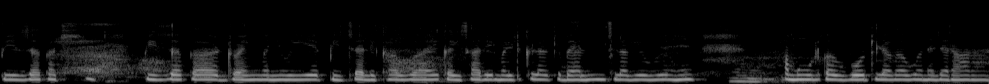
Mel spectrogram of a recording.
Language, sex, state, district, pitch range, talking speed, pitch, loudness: Hindi, female, Bihar, Darbhanga, 210-225 Hz, 180 wpm, 215 Hz, -34 LUFS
